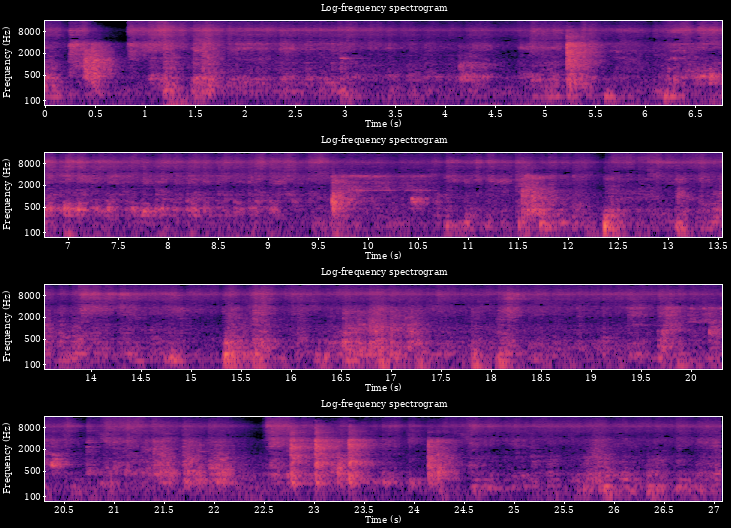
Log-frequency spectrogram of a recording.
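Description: A cloth rubs and wipes against cabinet doors.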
